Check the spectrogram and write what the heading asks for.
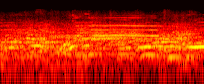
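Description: Small crowd of spectators shouting and chattering over one another. One voice holds a long high call about a second in.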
